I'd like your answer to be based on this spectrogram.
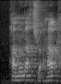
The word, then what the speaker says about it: Hamunaptra: Hamunaptra. The City of the Dead. – That's how you pronounce it, stutter included. That's actually the correct pronunciation.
